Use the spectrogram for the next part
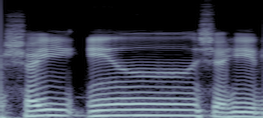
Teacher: شیئن شہید یہاں غنہ بھی ہو رہا ہے کیونکہ تنوین کے بعد حروف حلقی بھی نہیں ہیں، لام اور را بھی نہیں ہے، تو یہاں غنہ کیا جائے گا.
